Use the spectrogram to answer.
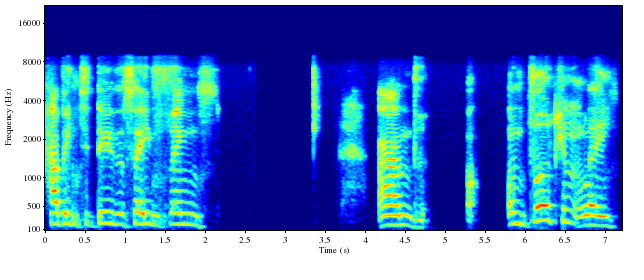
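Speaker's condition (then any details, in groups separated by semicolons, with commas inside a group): Cerebral palsy; lifelong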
